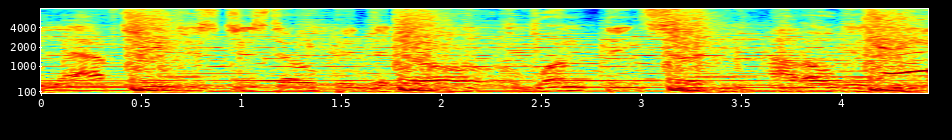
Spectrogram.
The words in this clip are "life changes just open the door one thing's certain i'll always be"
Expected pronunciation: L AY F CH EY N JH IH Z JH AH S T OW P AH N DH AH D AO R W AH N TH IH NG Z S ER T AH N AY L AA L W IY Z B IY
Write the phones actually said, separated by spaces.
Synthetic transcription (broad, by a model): L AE F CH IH JH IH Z JH AH S T OW P AH N DH AH D AO R W AH N TH IH NG S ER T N AY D AA L W IY Z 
